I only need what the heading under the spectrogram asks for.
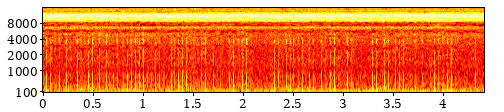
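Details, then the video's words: Sleeping kitten snoring deeply: soft rhythmic breathy rasps in pulsed bursts about every half second, a steady low hum underneath, recorded indoors. "Anak Kucing Tidur Pulas Sampai Ngorok"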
